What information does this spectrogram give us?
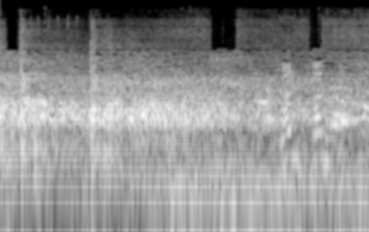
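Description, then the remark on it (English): Gunfire captured on a cell phone outside Parliament in Westminster, as officers shot an attacker who had stabbed a police officer: a couple of sharp cracks ring out early, over a harsh, noisy background with indistinct voices and what may be sirens. “Here's some sound from a cell phone video of gunfire during that incident.”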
